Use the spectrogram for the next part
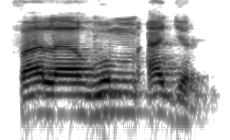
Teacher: Cara membacanya adalah dengan menyuarakan mim dengan jelas di bibir tanpa disertai dengan dengung. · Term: izhar syafawi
